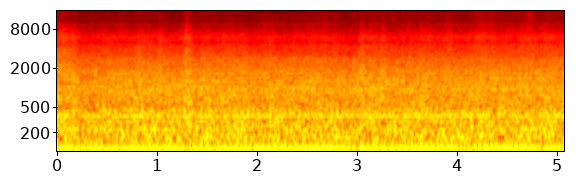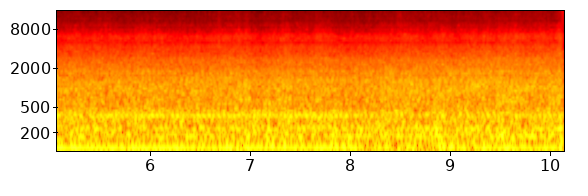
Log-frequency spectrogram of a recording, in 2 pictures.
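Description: Steady road and engine noise inside the cabin of a moving car, with a constant low hum under it.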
